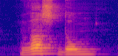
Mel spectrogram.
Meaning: 1. the act of growing; growth 2. the act of or maturing
- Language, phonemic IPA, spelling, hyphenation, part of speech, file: Dutch, /ˈwɑsdɔm/, wasdom, was‧dom, noun, Nl-wasdom.ogg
